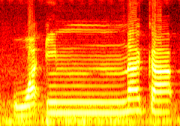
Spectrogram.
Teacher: واو پہ ہونٹ گول، نون مشدد، غنہ، کاف باریک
